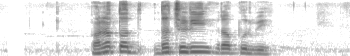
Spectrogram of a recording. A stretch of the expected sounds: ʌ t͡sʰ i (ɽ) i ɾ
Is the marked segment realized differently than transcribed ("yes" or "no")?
no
